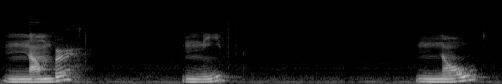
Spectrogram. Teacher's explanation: second nasal sound that we have is the sound also called the alveolar nasal sound which means that you put your tongue just behind your top teeth here and the air comes out your nose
